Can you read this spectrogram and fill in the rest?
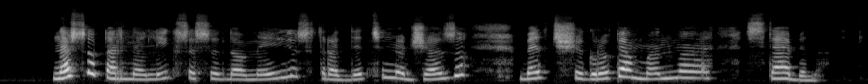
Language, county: Lithuanian, Šiauliai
